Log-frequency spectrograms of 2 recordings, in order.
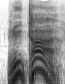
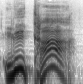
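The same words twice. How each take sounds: First: Loud call. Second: Higher, louder cry for help; desperate shout. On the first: Maigret, wrestling on the floor, calls his colleague loudly. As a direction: shout the name out for help. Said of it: "rief Maigret, so laut er konnte". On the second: Maigret, struggling in the dark, screams for his colleague. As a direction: yell the name with everything you have. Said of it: "so laut er konnte". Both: A narrator's reading.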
